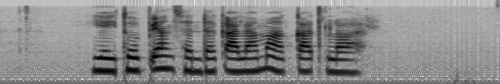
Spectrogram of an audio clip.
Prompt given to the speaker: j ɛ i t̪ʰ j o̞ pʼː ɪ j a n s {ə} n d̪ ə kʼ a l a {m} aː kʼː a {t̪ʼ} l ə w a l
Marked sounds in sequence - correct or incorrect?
correct, correct, correct

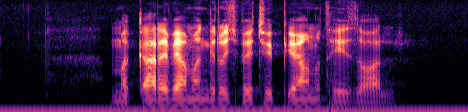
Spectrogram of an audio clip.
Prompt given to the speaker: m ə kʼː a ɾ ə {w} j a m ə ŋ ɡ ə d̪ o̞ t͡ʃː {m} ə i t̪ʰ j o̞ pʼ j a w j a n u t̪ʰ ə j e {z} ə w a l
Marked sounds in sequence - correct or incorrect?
incorrect, incorrect, correct

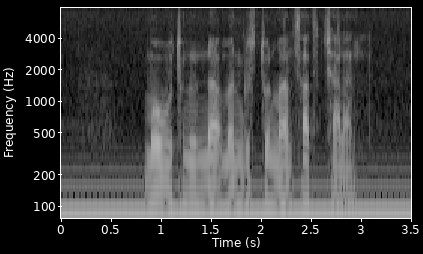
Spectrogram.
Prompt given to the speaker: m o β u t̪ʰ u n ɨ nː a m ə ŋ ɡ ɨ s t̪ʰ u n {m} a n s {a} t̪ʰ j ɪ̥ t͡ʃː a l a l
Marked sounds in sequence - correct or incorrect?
correct, correct

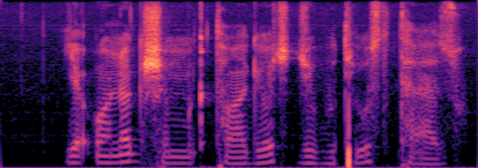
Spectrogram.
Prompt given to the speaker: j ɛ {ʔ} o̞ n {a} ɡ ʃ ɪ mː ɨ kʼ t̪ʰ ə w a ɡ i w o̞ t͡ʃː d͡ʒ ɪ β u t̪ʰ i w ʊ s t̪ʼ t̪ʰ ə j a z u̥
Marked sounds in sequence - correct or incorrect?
correct, incorrect

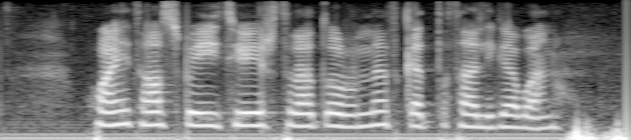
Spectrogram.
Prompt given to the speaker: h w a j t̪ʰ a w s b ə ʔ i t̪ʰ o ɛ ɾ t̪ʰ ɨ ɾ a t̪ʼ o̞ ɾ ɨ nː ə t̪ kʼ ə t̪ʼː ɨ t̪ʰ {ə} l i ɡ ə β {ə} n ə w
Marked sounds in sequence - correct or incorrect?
incorrect, incorrect

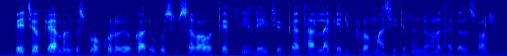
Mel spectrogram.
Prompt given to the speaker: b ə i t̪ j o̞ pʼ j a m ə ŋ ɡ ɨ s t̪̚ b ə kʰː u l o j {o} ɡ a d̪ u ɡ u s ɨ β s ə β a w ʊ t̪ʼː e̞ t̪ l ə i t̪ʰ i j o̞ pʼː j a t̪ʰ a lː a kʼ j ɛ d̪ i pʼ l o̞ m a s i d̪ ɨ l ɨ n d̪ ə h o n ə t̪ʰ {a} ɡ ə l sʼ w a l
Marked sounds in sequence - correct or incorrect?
correct, incorrect

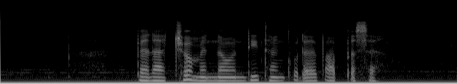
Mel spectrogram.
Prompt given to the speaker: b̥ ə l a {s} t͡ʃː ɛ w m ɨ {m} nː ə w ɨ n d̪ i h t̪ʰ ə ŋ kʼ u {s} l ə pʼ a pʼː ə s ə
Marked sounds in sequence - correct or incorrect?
incorrect, incorrect, incorrect

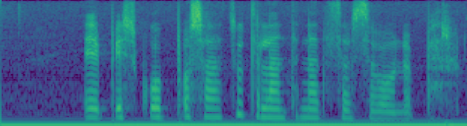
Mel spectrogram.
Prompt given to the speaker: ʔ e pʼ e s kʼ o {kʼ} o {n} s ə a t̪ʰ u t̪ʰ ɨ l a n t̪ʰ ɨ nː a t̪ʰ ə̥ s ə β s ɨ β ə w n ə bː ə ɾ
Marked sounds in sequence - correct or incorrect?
incorrect, incorrect

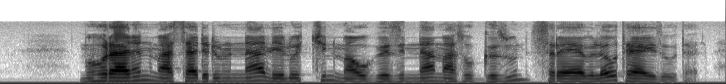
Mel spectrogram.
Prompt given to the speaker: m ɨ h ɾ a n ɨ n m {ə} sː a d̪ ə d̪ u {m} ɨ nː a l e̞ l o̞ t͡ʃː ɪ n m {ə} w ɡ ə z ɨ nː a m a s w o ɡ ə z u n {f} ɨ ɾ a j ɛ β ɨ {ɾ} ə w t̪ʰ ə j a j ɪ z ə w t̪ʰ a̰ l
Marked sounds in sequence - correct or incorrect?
incorrect, incorrect, incorrect, incorrect, incorrect

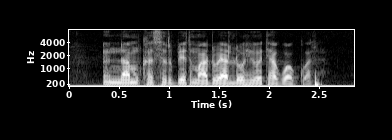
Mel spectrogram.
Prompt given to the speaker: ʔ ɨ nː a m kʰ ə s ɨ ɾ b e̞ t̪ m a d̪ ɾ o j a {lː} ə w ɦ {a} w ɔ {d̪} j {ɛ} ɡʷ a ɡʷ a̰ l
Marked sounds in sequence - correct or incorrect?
correct, incorrect, incorrect, incorrect

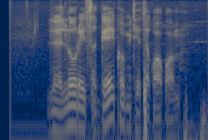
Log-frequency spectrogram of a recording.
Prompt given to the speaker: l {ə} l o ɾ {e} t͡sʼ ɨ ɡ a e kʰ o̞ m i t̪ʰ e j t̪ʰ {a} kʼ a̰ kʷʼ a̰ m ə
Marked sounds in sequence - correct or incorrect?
correct, correct, incorrect

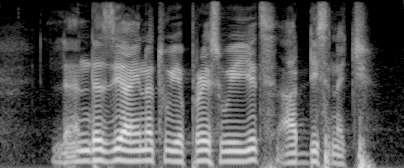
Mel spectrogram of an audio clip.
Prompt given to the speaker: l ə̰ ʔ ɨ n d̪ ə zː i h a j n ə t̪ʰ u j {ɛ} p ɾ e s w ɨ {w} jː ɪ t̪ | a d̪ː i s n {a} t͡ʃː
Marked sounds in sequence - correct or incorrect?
correct, incorrect, incorrect

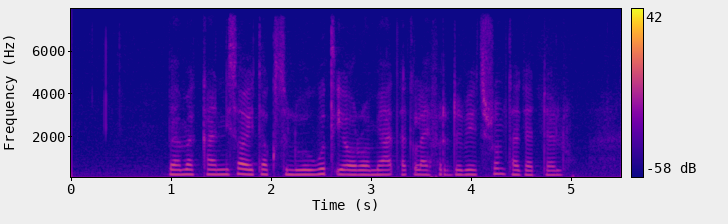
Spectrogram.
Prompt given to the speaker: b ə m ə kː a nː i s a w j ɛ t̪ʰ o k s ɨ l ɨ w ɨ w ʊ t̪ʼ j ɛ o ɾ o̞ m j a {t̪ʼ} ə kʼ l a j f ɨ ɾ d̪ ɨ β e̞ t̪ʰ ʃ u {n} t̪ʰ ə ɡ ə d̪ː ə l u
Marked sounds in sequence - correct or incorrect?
correct, incorrect

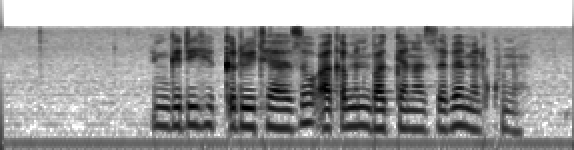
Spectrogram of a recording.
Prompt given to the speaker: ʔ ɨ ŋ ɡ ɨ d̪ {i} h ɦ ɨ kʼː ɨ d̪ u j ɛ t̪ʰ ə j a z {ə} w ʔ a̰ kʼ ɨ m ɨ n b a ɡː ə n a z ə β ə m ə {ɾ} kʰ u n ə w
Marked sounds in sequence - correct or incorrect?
correct, correct, incorrect

